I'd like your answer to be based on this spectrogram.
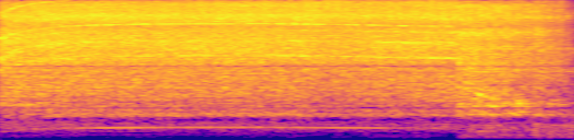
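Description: Drill boring a hole through brass stock, a steady whining hum with a sustained tone that cuts out near the end as the bit breaks through, then a brief rougher scraping.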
